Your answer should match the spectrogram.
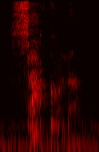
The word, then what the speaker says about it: Sukuna: Sakuna. That's how they say it.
